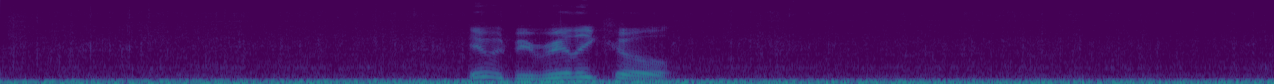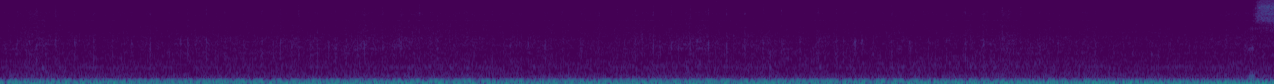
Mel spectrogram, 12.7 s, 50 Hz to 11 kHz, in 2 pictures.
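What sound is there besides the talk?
DAF truck engine revving in Euro Truck Simulator 2 video game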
